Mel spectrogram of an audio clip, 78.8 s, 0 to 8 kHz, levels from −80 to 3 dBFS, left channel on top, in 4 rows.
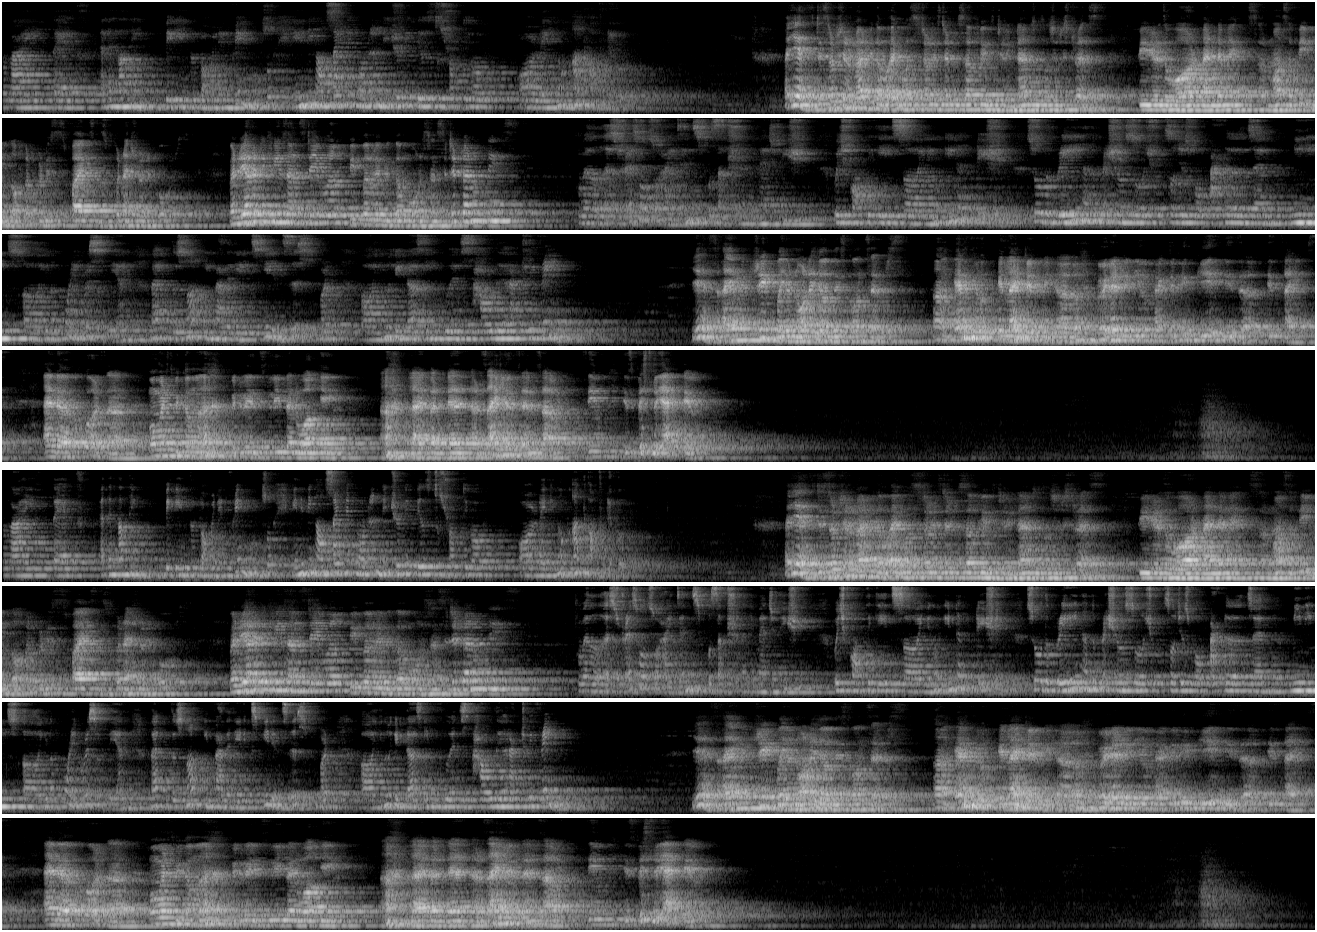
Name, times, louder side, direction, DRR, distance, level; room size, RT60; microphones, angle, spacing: voice 1, 0.1-1.2 1.5-2.1 2.4-7.3 7.7-9.4 28.3-47.8 77.0-77.6, equal, 90° right, -3 dB, 3.3 m, -29 dB
voice 2, 11.7-16.5 17.0-22.3 23.1-27.5 49.7-52.8 53.3-58.9 59.7-64.2 64.7-67.6 67.9-69.6, left 1 dB, 70° left, -2 dB, 2.6 m, -20 dB
26.5 x 11.0 x 3.1 m, 2.9 s
head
